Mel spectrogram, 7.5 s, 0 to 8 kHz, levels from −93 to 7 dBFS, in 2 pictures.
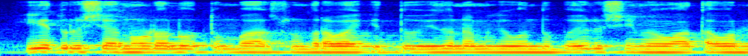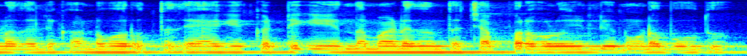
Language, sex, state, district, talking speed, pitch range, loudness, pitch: Kannada, male, Karnataka, Koppal, 150 wpm, 130-135 Hz, -16 LUFS, 130 Hz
